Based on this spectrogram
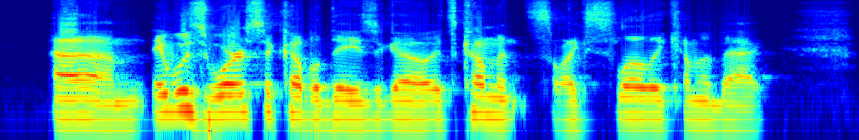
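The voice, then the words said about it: Strained, fading voice. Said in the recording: “I think you guys can probably hear it right now. I'm losing my voice.”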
